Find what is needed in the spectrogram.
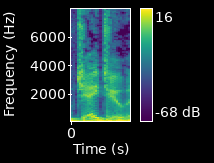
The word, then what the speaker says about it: Jeju: Jeju, is that how you pronounce it? – Yeah, Jeju-do.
